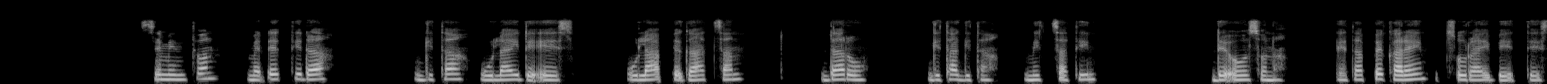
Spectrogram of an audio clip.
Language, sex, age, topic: Gamo, female, 18-24, government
